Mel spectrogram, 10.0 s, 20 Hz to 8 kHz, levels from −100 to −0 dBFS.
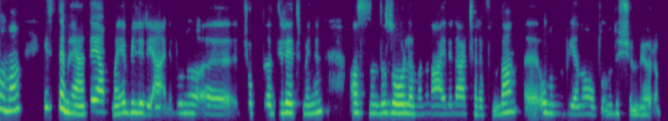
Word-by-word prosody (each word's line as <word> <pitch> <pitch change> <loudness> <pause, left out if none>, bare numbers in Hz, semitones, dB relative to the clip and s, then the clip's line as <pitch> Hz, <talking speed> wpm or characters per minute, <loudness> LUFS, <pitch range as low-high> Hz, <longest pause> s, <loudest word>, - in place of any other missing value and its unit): ama 295 +1 +3 0.3
istemeyen 325 - +5
de 245 +7 +1
yapmayabilir, 240 -2 +1 0.2
yani. 185 - -4
Bunu, 225 0 -7 0.2
eee, 290 +6 -2 0.2
çok 230 - -8
da 220 -2 -5
diretmenin 230 +1 +1 0.4
aslında 230 -2 +3
zorlamanın 220 -3 +4 0.2
aileler 210 +1 -3
tarafından, 215 +6 -2 0.2
eee, - - -4
olumlu 220 -2 -2
bir - - -9
yanı 195 +1 -3
olduğunu 210 +2 -12
düşünmüyorum. 100 - -5
225 Hz, 120 wpm, -26 LUFS, 210-245 Hz, 0.4 s, istemeyen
